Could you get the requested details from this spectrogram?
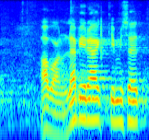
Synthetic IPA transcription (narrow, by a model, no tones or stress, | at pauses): ɑvɑ̰nlæbiɾæːkːˑimise̞t̪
